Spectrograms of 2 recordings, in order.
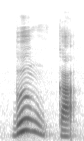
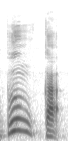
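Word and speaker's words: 文化: 자 이렇게 붙여서 얘기하는데요 주의하셔야 할 것은이 문자가 뭉 뭉이라고 읽힌다는 거 붕가 자 붕가 자 열심히 연습을 발음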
